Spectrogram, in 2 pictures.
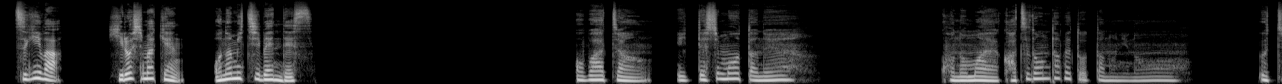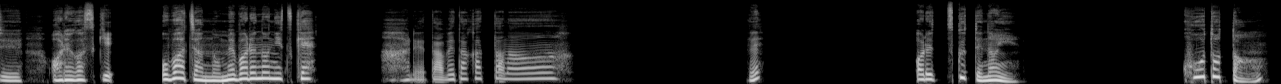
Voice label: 方言

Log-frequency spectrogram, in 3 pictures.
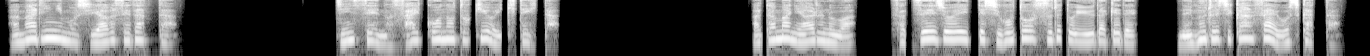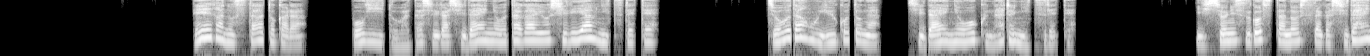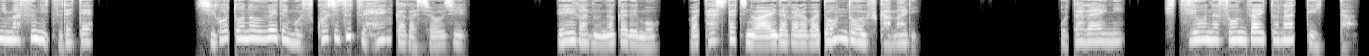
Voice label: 朗読

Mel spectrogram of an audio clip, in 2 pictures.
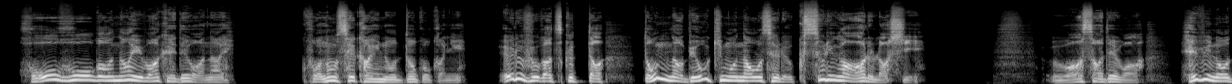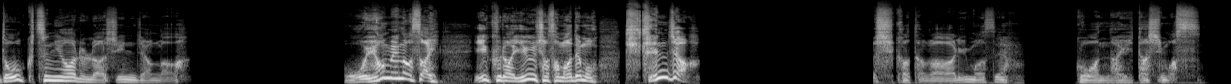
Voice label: ダンジョンの案内老人

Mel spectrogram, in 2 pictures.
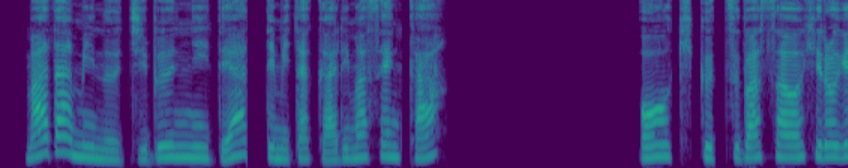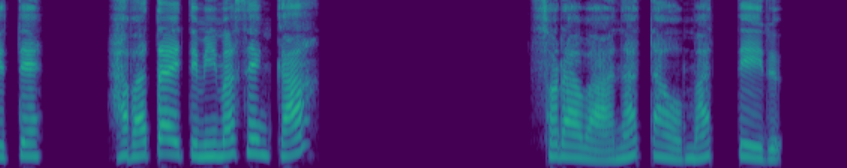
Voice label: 旅行会社CM

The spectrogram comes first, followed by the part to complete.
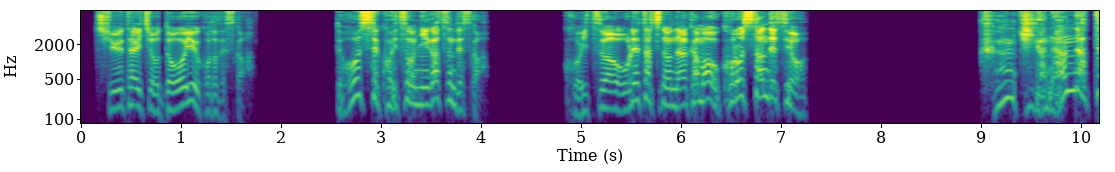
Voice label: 仲間の仇を討とうとする青年兵; 仲間想いの青年兵

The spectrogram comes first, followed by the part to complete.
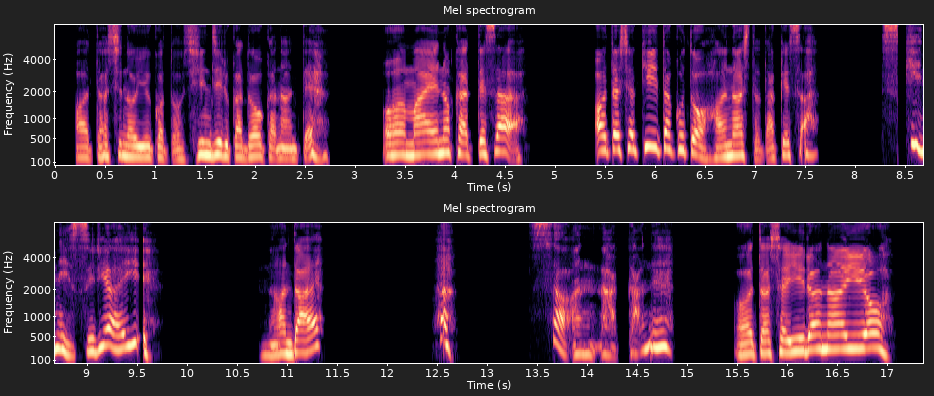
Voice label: やさぐれ老人

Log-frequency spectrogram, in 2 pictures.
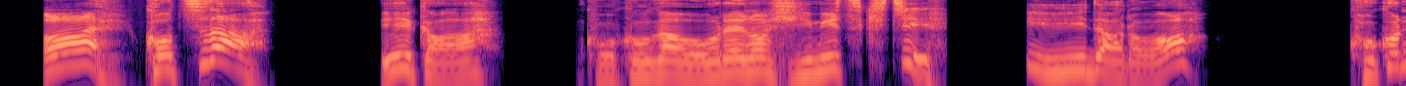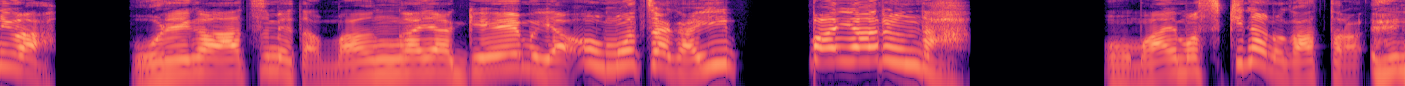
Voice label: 少年

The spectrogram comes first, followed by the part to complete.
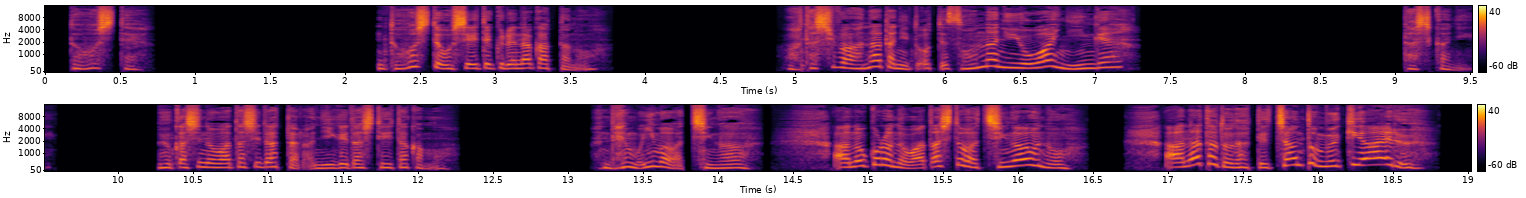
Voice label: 彼と口論

